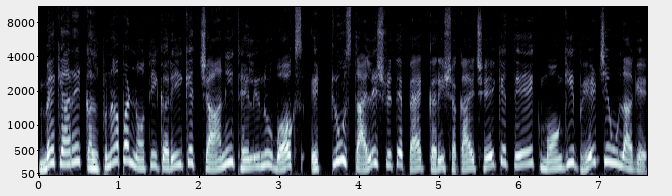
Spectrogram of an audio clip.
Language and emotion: Gujarati, surprised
